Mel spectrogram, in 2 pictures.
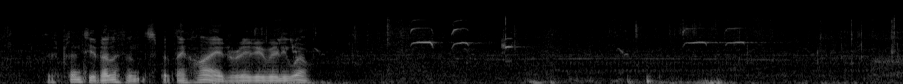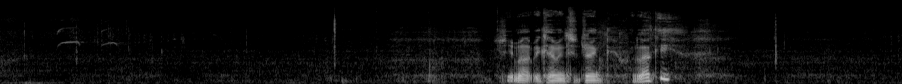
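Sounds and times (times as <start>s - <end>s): bird calling clear notes: 4.1s - 5.3s, 6.2s - 7.9s, 9.6s - 11.3s.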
